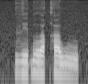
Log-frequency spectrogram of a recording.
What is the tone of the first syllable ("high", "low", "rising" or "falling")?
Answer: low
